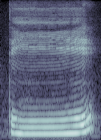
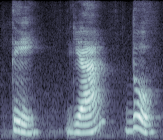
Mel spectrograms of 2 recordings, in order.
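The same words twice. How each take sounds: First: "Telhado" very slowly, lower and softer; drawn-out syllables. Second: "Telhado" in three separate beats, te, lha, do; syllable by syllable. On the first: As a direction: stretch te and lha with long pauses, then do. ("Telhado" bem devagar, sílaba por sílaba) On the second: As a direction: break "Telhado" at each syllable. ("Telhado" separado em três sílabas) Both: Shown as a demonstration. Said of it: "três sílabas".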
